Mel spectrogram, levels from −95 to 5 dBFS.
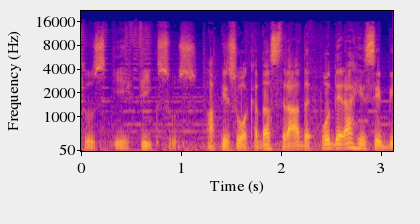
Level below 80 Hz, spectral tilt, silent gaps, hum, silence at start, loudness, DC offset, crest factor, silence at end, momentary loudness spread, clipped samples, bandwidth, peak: -40 dBFS; -4.5 dB/octave; none; none; 0 s; -17 LUFS; under 0.1%; 16 dB; 0 s; 9 LU; under 0.1%; 16.5 kHz; -2 dBFS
